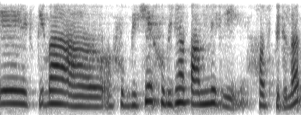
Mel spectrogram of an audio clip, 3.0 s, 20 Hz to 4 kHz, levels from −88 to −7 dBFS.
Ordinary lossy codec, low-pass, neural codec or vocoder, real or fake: none; 3.6 kHz; vocoder, 22.05 kHz, 80 mel bands, HiFi-GAN; fake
